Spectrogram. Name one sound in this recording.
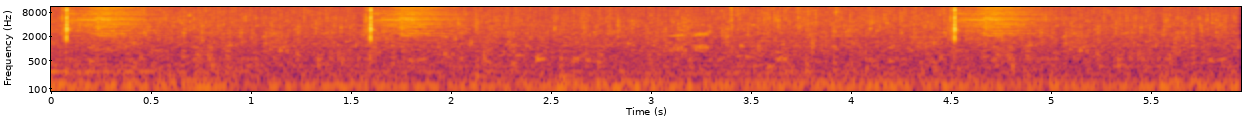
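Bright sparkling chimes ring out.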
